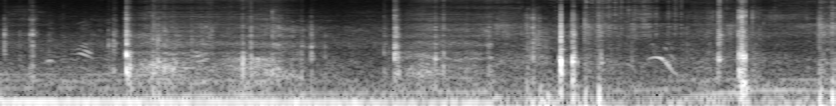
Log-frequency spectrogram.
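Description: Skateboard wheels rolling over a concrete bowl with a steady low rumble that stops about five seconds in, broken by several sharp clacks of the board, the loudest a little past halfway.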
